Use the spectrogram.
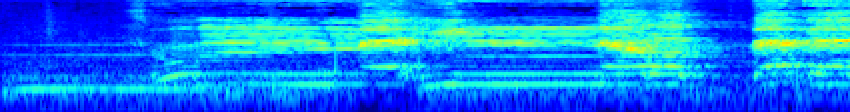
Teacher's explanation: تطنين الغنة في الميم، فهو أيضا إلصاق اللسان أثناء انطباق الفم · Term: التطنين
